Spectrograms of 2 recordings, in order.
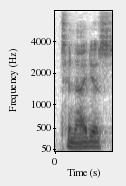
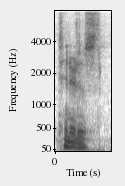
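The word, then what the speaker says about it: tinnitus: number of Americans uh sometimes referred to as tinidis or tonitis. I think tinidis the more commonly accepted pronunciation and you know it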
